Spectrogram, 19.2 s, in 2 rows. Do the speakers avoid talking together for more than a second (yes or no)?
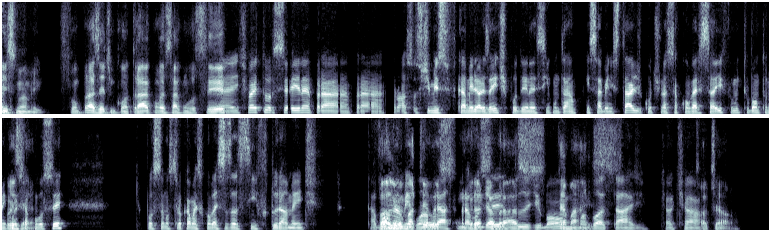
no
